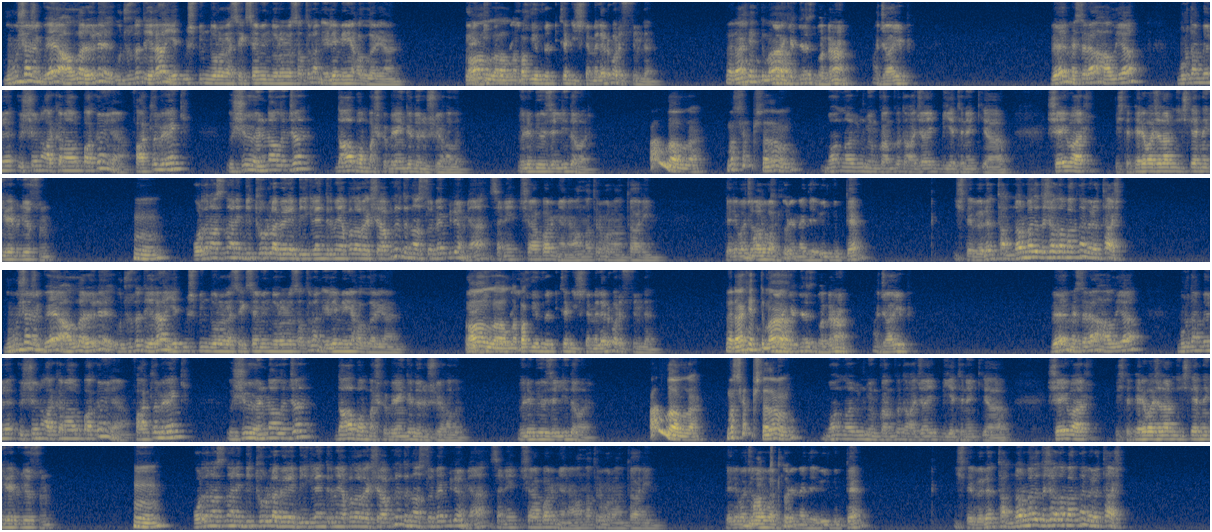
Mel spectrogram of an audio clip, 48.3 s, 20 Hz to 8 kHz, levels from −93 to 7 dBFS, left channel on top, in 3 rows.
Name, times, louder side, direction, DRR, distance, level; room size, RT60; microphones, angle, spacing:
voice 1, 0.0-5.3 6.2-8.7 9.8-11.3 11.6-12.1 14.0-15.2 15.7-18.6 19.1-20.2 20.5-22.3 23.0-24.0 27.0-29.5 30.1-30.6 31.0-32.9 34.8-41.0 41.9-43.7 44.9-47.1, left 1 dB, 45° left, 1.5 m, -28 dB
voice 2, 6.2-7.0 9.7-10.6 24.7-25.4 25.8-26.7 34.0-34.4 42.1-42.8, right 4 dB, 75° right, 0.5 m, -23 dB
6.3 x 2.9 x 2.4 m
head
